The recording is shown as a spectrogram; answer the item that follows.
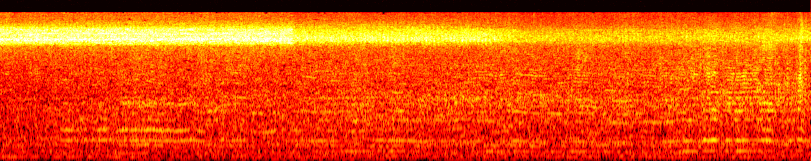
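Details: Many Carniolan honey bees buzzing at the hive while workers expel the drones, a steady layered drone with brief rising wing tones and a high hiss that fades partway through.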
